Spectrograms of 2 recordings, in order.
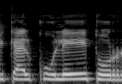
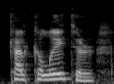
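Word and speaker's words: calculator: او ايه ما تنطقهوش يعني ما تقولش كالكوليتور نو نو نو كالكوليتر زي ايوز اكل انا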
